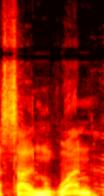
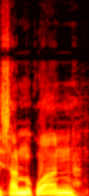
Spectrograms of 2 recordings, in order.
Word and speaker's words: Psalm One: Una MC de la ciudad de Chicago llamada Salm One. P-S-A-L-M-O-N-E. Para quien quiera obviar esta pronunciación defectuosa.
